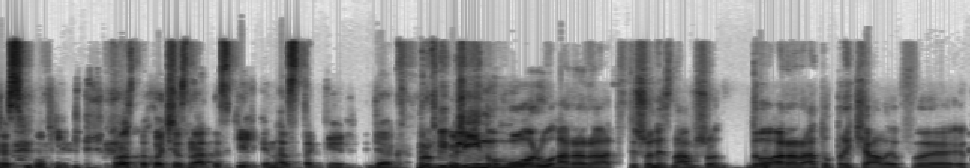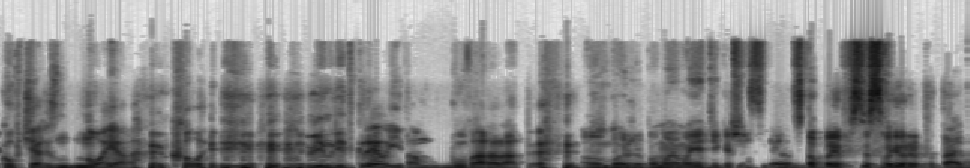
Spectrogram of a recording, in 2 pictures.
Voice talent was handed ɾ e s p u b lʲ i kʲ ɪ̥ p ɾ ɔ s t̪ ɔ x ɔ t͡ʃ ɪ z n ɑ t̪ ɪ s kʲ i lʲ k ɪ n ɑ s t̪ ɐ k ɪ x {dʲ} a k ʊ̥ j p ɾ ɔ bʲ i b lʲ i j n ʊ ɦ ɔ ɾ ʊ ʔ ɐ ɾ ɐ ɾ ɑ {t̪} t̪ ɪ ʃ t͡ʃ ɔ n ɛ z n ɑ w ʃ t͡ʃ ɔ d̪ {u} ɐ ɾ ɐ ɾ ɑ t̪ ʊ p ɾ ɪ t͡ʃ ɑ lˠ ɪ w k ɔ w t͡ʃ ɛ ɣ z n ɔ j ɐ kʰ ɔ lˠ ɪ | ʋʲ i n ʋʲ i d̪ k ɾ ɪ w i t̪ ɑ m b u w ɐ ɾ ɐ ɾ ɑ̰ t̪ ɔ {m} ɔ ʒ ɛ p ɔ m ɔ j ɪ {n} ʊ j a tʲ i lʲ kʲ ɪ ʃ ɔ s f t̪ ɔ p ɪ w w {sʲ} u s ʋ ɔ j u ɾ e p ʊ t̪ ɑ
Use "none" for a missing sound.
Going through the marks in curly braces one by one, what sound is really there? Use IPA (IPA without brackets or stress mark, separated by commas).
dʲ, t̪, ɔ, b, m, sʲ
